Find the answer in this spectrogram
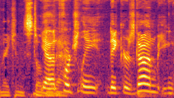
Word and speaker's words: Dacre: Stuckart yep sadly he missed a good chunk of that blade Baker Oh like like acre yeah I take her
